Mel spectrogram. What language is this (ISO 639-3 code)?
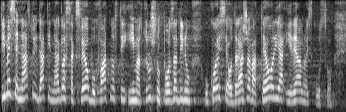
hrv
